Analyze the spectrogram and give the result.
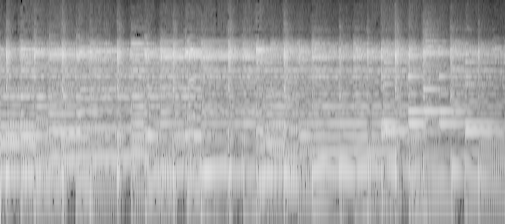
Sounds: Guitar, Plucked string instrument, Musical instrument, Music

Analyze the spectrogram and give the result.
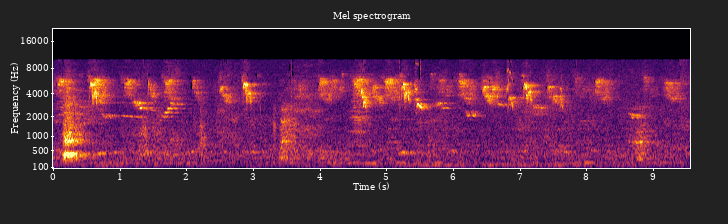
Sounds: Animal

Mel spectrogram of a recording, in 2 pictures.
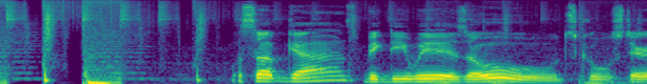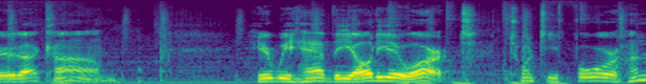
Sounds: Music, Speech

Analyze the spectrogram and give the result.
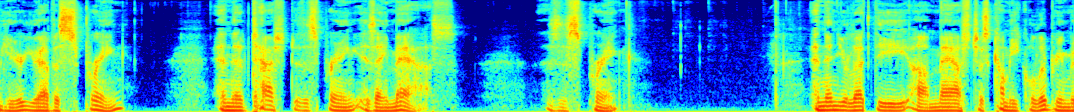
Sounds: Speech

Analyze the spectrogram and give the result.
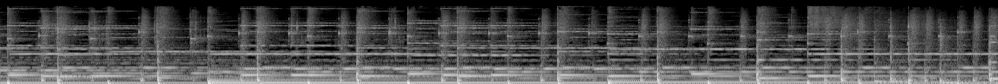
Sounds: Jingle

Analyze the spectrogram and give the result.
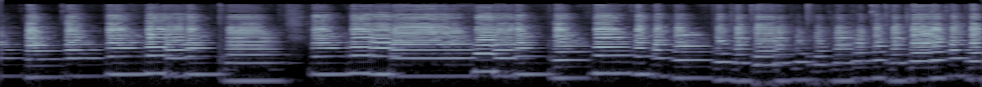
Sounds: playing clarinet

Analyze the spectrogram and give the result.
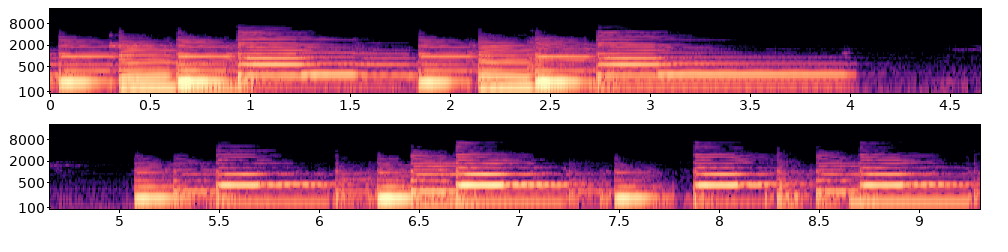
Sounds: Musical instrument, Guitar, Plucked string instrument, Music, Acoustic guitar

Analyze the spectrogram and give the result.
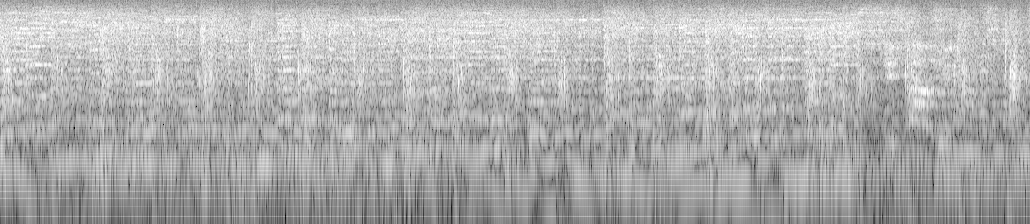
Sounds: Music

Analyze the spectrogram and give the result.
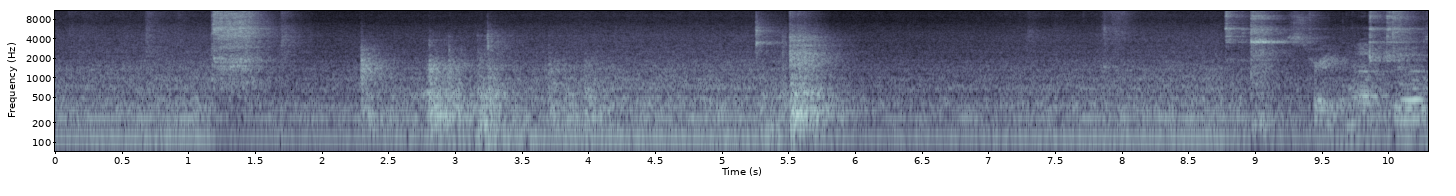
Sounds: Tools, Speech

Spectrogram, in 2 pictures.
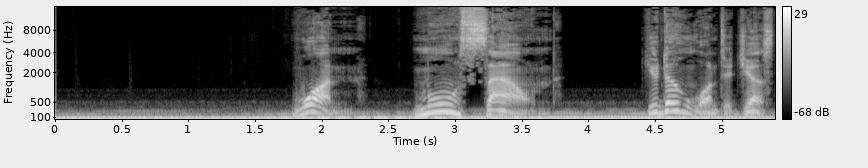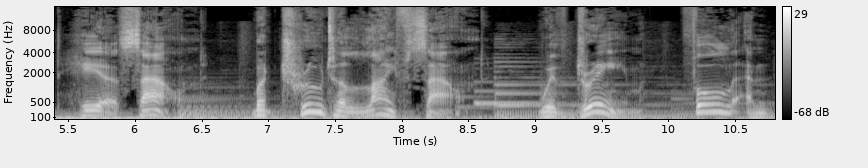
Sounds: Music, Speech

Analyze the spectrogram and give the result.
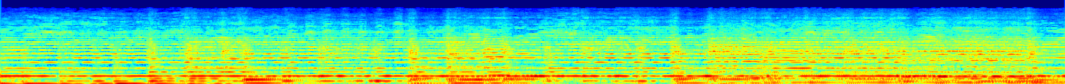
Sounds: playing cello

